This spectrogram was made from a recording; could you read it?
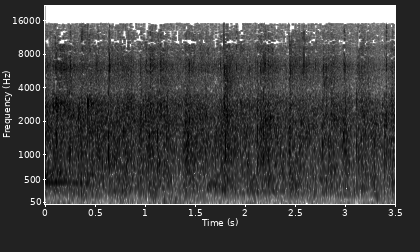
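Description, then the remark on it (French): Steady applause from a church audience during a sermon, many hands clapping in a dense, continuous wash of sound that stays loud and even throughout, with no voices standing out. “Est-ce que quelqu'un peut donner une main d'acclamation?”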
